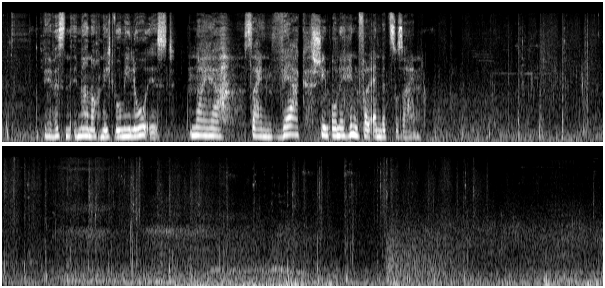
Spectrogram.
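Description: Footsteps shuffle softly on stone floors.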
